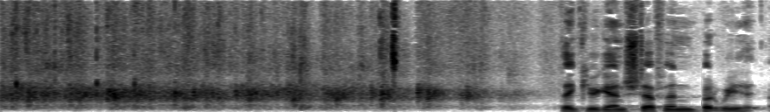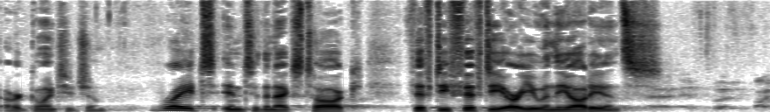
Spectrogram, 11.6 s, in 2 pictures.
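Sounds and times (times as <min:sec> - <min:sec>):
audience applause: 0:00.0 - 0:04.0
speech: 0:04.2 - 0:10.8.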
